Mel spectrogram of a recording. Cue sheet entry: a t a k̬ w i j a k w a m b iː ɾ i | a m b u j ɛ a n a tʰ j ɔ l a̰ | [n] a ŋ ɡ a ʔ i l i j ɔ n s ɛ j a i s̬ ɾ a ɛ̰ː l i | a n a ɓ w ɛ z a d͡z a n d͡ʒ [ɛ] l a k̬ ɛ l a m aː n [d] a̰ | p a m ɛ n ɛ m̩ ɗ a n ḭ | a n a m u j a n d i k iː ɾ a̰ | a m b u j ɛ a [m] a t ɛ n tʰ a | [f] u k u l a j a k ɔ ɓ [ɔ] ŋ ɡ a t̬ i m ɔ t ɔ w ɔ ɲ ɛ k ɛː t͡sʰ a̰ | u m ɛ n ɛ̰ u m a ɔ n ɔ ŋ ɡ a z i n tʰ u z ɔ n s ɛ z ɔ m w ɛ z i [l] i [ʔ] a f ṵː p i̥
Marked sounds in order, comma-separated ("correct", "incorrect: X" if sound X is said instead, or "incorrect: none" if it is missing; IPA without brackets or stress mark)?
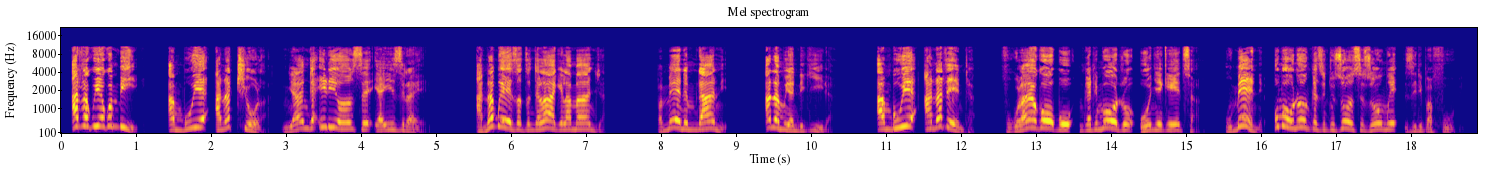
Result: incorrect: ɲ, incorrect: a, incorrect: d͡ʒ, incorrect: n, correct, correct, incorrect: ɾ, incorrect: p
